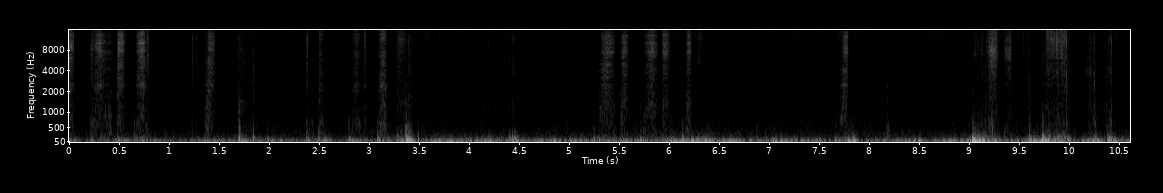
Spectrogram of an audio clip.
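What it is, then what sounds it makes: Marker drawing on paper cards. A marker pen tip scratches and strokes across a stack of white paper cards held upright while drawing. Short, soft scratching strokes come in irregular bursts over a low, dull rustle, some streaking bright and hissy before fading quickly.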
